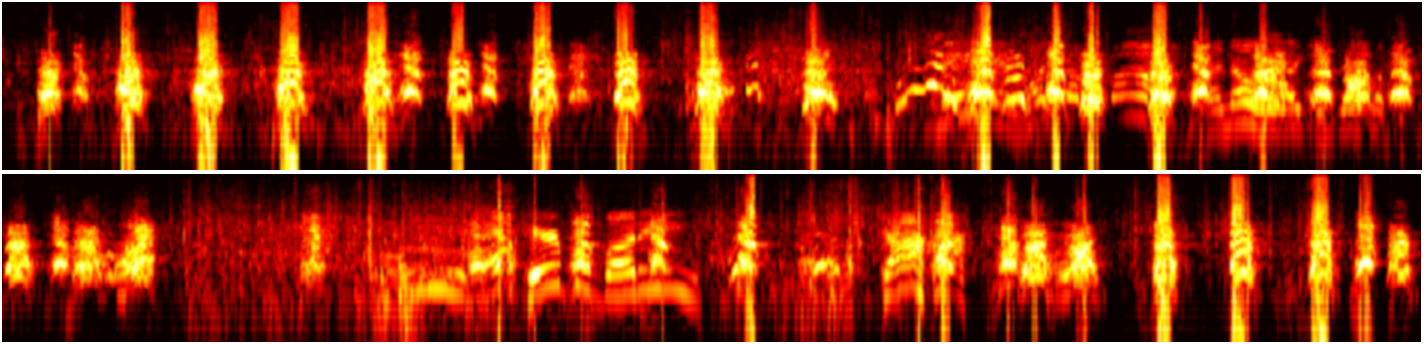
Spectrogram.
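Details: A family pack of Beagle and Dachshund dogs having fun in water gives a run of rapid barks mixed with wavering, whimpering yips, while people chat and laugh nearby.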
